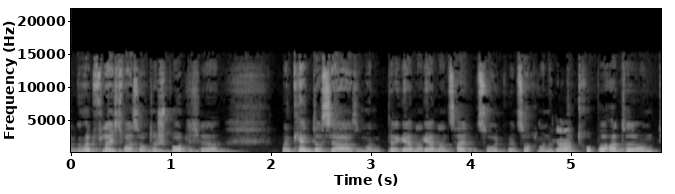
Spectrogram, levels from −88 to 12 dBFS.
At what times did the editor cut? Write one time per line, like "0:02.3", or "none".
0:01.3
0:03.2
0:03.5
0:04.7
